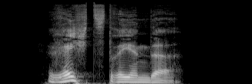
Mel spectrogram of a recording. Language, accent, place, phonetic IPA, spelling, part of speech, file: German, Germany, Berlin, [ˈʁɛçt͡sˌdʁeːəndə], rechtsdrehende, adjective, De-rechtsdrehende.ogg
- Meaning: inflection of rechtsdrehend: 1. strong/mixed nominative/accusative feminine singular 2. strong nominative/accusative plural 3. weak nominative all-gender singular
